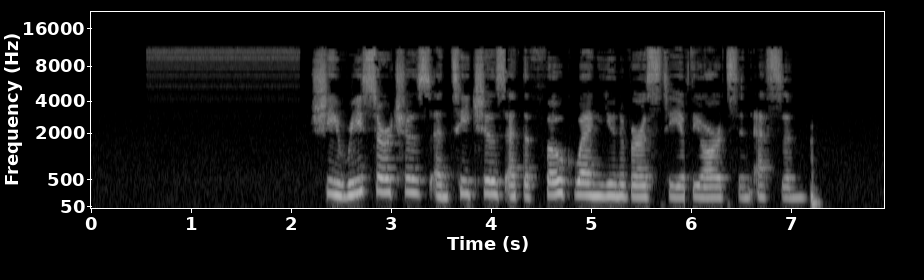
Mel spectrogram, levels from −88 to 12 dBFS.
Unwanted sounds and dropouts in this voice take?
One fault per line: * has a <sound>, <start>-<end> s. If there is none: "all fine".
all fine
